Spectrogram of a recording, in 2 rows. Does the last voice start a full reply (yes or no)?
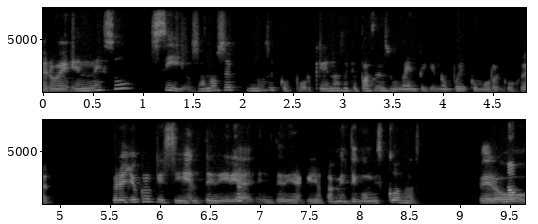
yes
